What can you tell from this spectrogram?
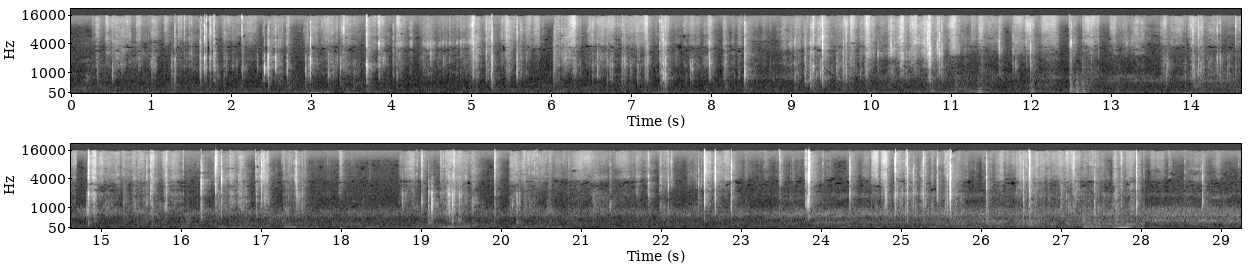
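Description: A sheet of origami paper being folded and creased by hand, giving a long run of short crisp crinkles and rustles.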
